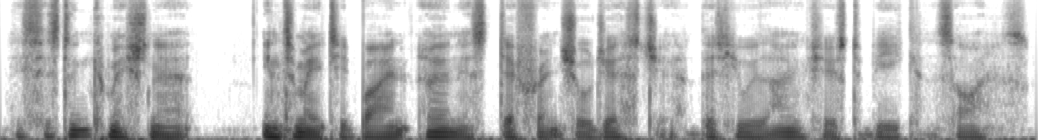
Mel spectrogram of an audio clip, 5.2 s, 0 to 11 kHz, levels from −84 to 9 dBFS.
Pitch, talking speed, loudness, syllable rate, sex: 95 Hz, 185 wpm, -18 LUFS, 7.0 syllables/s, male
